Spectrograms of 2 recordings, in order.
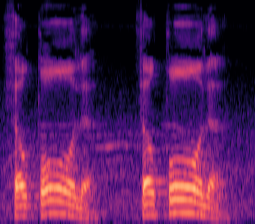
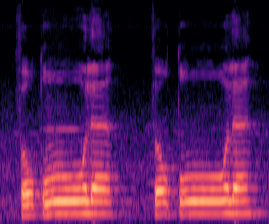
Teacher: Maknanya kita mencampurkan bunyi alif mad ini dengan bunyi ataupun suara bunyi waw.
